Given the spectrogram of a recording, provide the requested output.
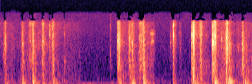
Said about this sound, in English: What? Is no one else hearing the typewriter? I hear the typewriter.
